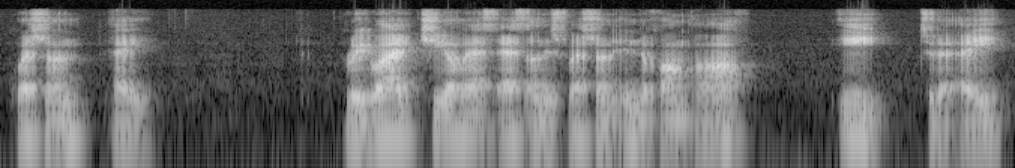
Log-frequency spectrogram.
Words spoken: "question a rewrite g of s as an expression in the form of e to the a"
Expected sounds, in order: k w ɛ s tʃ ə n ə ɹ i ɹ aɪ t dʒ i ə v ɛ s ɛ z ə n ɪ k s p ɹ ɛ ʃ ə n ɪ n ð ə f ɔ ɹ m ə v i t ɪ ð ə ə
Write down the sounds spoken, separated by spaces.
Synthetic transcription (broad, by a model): k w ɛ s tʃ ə n ə ɹ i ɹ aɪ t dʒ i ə ɛ s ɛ s ə n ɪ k s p ɹ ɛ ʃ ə n ɪ n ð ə f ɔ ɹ m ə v i t ɪ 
